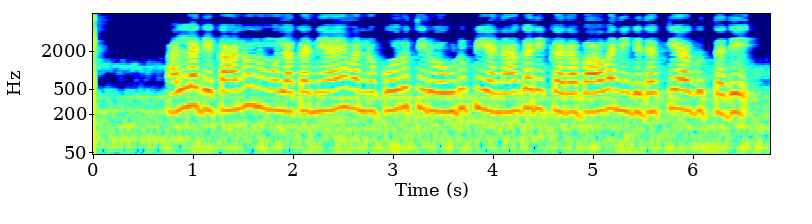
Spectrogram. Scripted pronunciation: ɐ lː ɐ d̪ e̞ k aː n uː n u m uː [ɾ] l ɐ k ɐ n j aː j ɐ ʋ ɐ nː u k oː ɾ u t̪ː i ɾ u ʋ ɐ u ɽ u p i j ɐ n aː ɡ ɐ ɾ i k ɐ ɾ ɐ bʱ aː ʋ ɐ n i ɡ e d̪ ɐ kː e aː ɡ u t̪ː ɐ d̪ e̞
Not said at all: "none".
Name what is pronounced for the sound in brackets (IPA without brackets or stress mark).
none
